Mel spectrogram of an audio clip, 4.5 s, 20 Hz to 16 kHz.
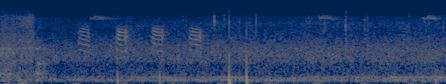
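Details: Wild nuthatches calling along an overgrown, wet trail on a drive from Glasgow, Montana toward the Black Hills, South Dakota; four nasal, buzzy notes about 0.4 seconds apart, thin high whistles, and a few soft thumps.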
